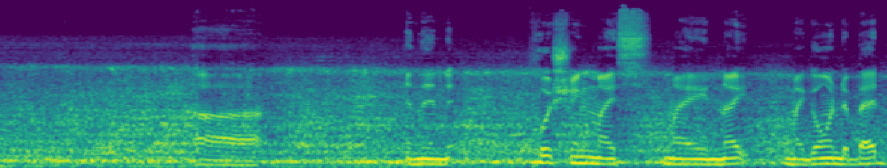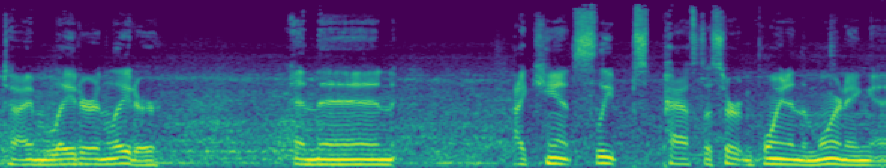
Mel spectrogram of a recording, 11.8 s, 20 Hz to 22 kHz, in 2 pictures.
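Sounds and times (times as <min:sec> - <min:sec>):
airplane passing overhead: 0:00.0 - 0:11.8
speech: 0:02.8 - 0:07.2, 0:07.9 - 0:08.8, 0:09.4 - 0:11.8.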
